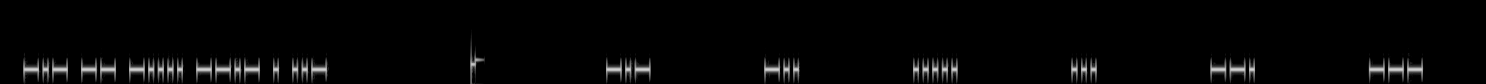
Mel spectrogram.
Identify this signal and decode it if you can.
Morse code, heard as a keyed tone, about 25 wpm, spaced as for 11 wpm, 700 Hz. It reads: KM6QEU KD5SGO
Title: USA Call Signs - 6 Characters - 8x Character Spacing - 25wpm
